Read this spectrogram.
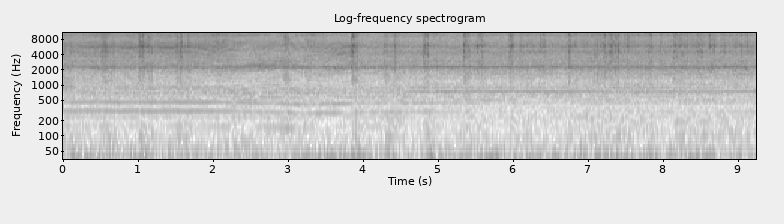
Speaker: the reality is is that it's not spinning in a perfect circle or even a tight enough Circle to not damage stuff can you hear it it Clickety Clacks a little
